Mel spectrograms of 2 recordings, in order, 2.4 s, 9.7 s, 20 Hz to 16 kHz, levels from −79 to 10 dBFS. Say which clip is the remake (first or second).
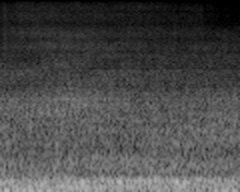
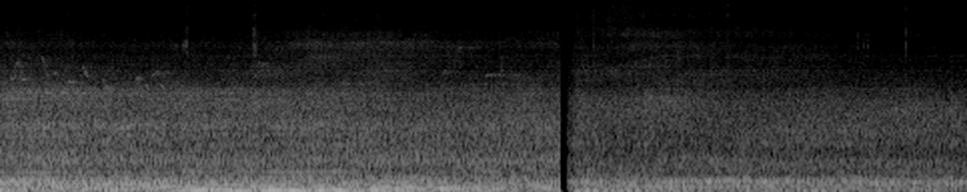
first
